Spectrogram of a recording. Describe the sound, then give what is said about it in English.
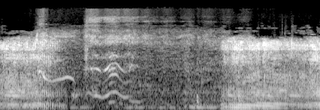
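A woman snores in loud, raspy, rumbling breaths, one at the start and another swelling in near the end, while someone swings a toy plane past, making a thin wavering whine that glides up and down in the quieter gap between. “This is a woman who is snoring, and somebody is like swinging a toy plane through the shot.”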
